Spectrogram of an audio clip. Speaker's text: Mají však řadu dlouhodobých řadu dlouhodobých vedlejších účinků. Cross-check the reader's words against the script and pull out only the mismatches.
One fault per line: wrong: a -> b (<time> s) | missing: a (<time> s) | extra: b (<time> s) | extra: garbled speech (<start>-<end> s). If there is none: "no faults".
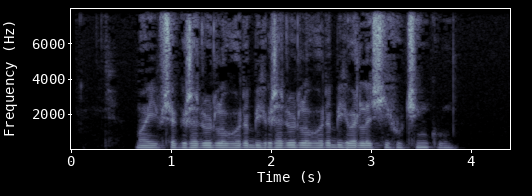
no faults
